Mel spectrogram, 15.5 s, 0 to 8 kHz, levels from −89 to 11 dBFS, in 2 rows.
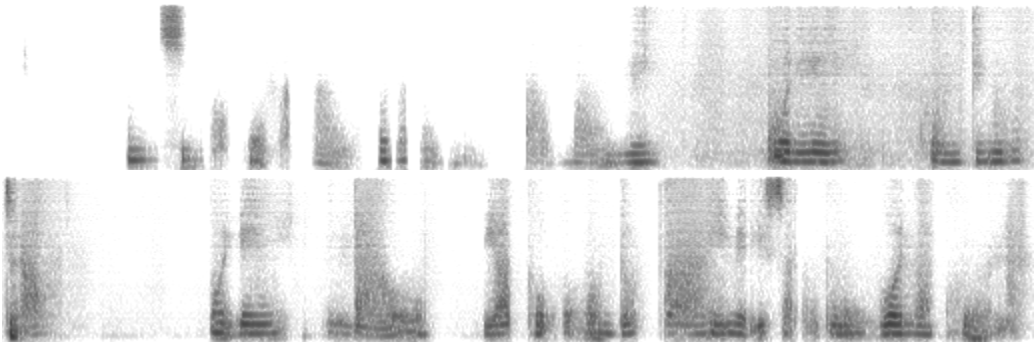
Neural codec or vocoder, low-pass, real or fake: codec, 44.1 kHz, 0.9 kbps, DAC; 7.2 kHz; fake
